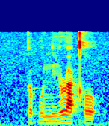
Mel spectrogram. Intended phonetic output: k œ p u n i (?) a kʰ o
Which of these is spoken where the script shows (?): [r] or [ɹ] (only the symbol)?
ɹ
